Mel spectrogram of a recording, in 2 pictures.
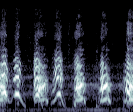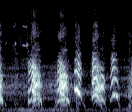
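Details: Treeing Walker coonhound used for squirrel hunting, baying excitedly: sharp, clear barks with downward-sliding yelps, repeated roughly every half second, some in quick doubled pairs, over a soft low hum.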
